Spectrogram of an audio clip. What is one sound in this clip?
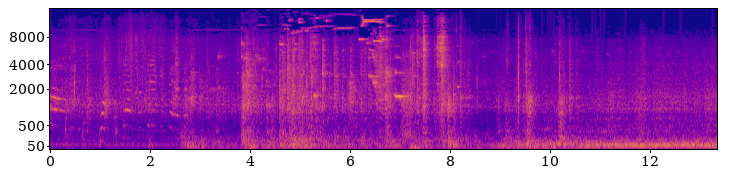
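A vehicle rumbles steadily as it drives along a road.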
